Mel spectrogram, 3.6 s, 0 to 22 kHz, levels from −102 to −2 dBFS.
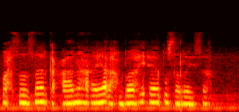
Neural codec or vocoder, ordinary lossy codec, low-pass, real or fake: none; AAC, 24 kbps; 14.4 kHz; real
